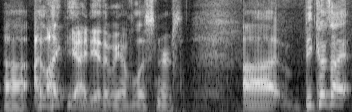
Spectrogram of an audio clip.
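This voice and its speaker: A man's voice: mid-range voice, very animated, a little fast. A man co-hosting a podcast in casual chat, dry and mock-formal as he teases and doubts his partner. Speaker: podcast co-host. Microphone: podcast mic, audio only.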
